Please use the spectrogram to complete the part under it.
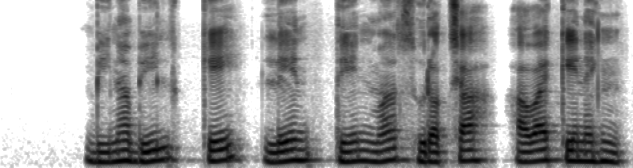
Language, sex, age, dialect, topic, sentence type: Chhattisgarhi, male, 18-24, Western/Budati/Khatahi, banking, question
